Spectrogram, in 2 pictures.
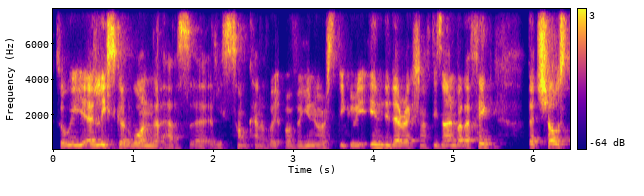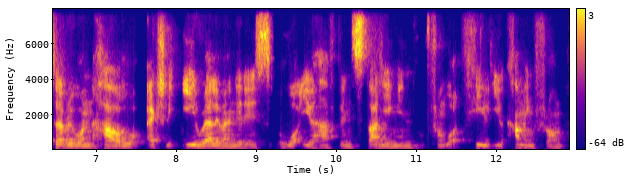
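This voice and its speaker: A man hosts a casual panel over a video call, friendly and halting, often doubling his words as he feels his way into a question. His voice sits in an ordinary middle range with a noticeably gravelly edge. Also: mid-range voice, little pitch movement, a bit bright. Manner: friendly, hesitant, repeats words while asking questions. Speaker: panel moderator.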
